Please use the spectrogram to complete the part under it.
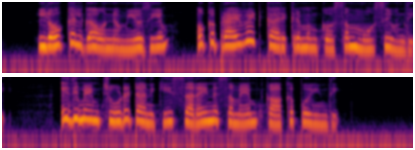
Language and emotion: Telugu, sad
